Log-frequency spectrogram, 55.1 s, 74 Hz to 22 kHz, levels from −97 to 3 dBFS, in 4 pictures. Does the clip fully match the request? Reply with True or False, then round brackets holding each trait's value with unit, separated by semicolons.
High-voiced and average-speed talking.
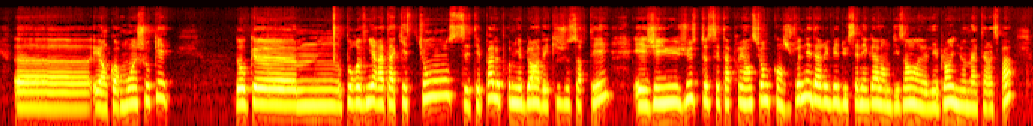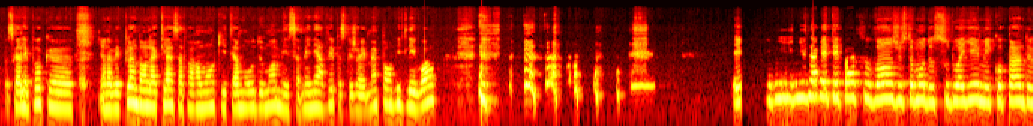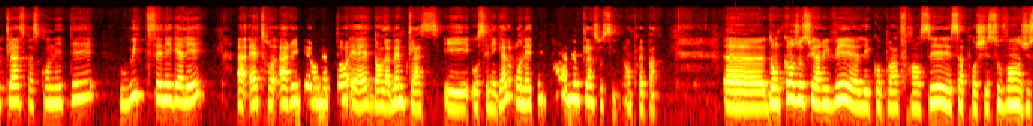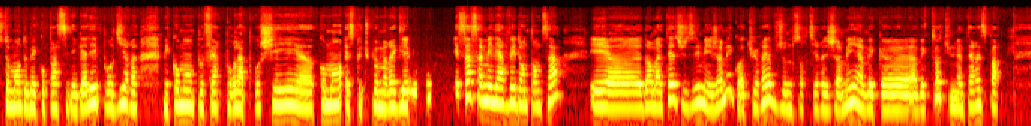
True (205 Hz; 195 wpm)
